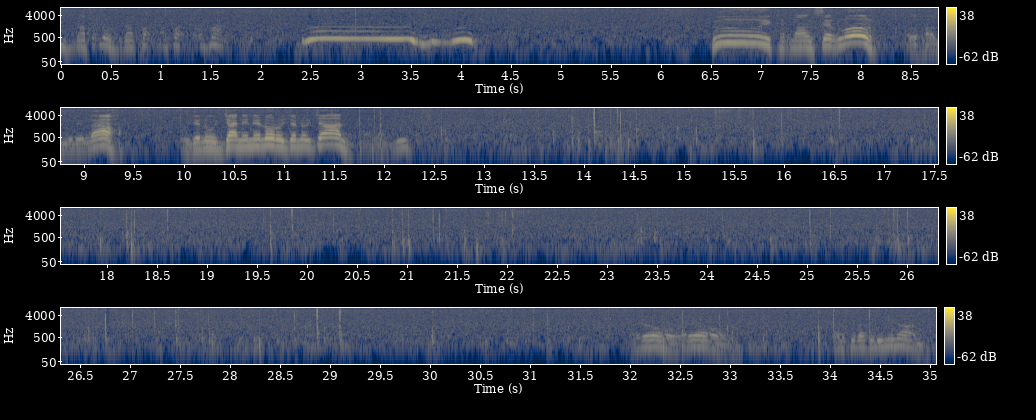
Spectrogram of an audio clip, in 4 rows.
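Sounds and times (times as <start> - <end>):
rain hissing on water: 0.0 - 35.0
single raindrop ticks: 11.6 - 18.8, 20.8 - 34.7.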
